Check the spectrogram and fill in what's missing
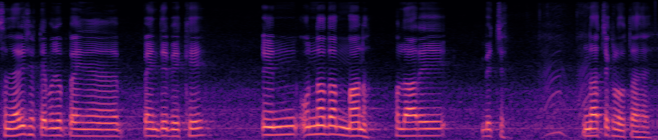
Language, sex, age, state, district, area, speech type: Punjabi, male, 45-60, Punjab, Mansa, rural, spontaneous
